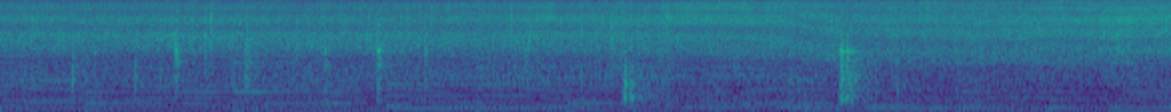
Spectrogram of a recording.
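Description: Diced smoked sausage, bacon and chopped onion sizzling in a frying pan while being stirred with a spatula. A few light clicks of a utensil against the pan stand out about two, three and four seconds in.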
